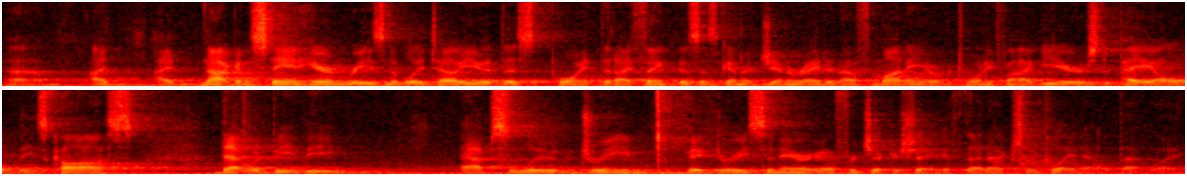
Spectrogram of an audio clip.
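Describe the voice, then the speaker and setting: A man with a fairly low voice presents at a public meeting. He explains methodically and qualifies his points as he goes. The room is echoey with long reverb, and faint noise sits behind him. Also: little pitch movement, fairly quick, darkish tone. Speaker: presenter answering committee questions on project financing. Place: large echoey council chamber. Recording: echoey hall reverb, clear background noise.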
